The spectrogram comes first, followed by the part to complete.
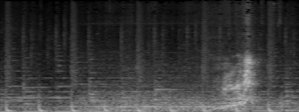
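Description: Background music with steady held tones, and a dog giving one short rising bark-like call near the end.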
